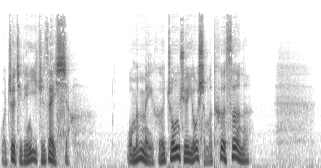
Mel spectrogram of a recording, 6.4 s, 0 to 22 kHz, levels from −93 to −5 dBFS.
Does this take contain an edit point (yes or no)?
no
